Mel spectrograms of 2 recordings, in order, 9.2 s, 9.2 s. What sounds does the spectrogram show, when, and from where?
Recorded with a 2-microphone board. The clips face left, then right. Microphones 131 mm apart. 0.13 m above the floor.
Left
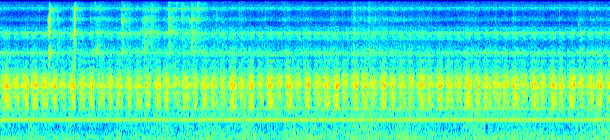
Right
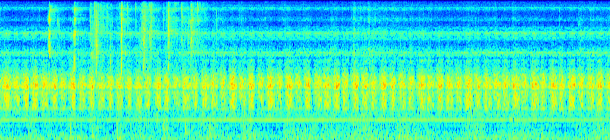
0.7 s running footsteps: 10° right (ahead or behind), 0.6 m; by 3.3 s 70° right (ahead or behind), 3.5 m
